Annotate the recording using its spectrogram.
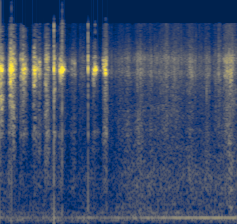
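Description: Quick scratching and rubbing as hands work a wad of toilet tissue and dry tinder, with a blade in hand. The scratches come thick and fast for about the first second, then thin out.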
